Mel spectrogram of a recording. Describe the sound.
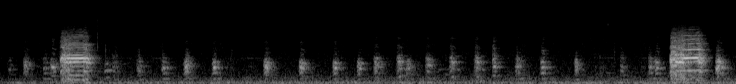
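A hen clucks after laying an egg, a steady run of many short, rhythmic clucks with a loud, harsh squawk at the start and another near the end.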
